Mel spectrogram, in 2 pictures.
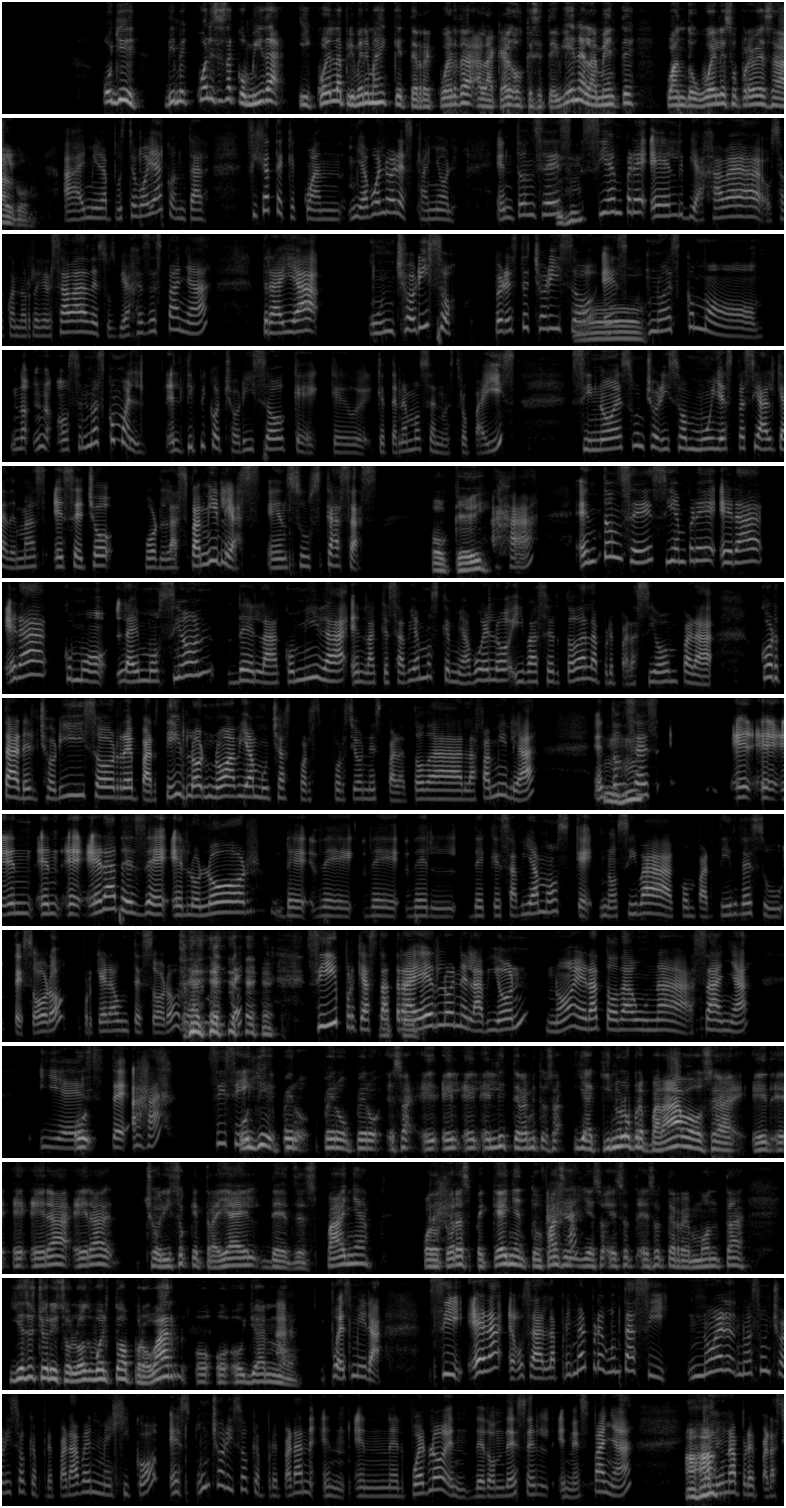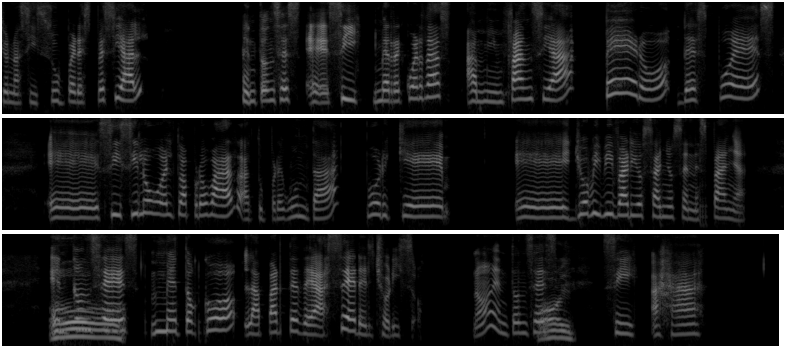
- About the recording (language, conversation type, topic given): Spanish, podcast, ¿Qué comida te recuerda a tu infancia y por qué?
- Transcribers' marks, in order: other background noise; laugh; tapping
